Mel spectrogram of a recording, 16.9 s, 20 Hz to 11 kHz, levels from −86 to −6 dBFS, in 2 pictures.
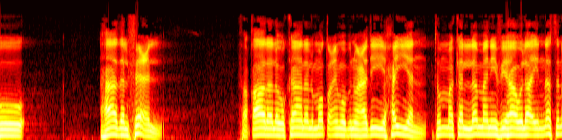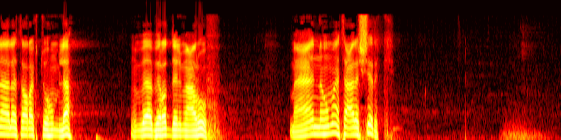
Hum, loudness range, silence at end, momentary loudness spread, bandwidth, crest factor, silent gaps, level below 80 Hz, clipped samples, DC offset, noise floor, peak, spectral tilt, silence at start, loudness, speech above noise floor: none; 5 LU; 2.75 s; 9 LU; 7.8 kHz; 14 dB; none; -44 dBFS; under 0.1%; under 0.1%; -60 dBFS; 0 dBFS; -7 dB/octave; 0 s; -13 LUFS; 48 dB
